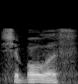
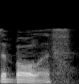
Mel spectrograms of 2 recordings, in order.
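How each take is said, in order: First: The word begins with a sh sound. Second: The word begins with an s sound. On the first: The speaker calls it right. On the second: The speaker calls it wrong.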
